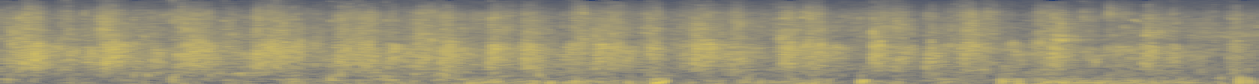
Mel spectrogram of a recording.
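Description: Audience applauding: many people clapping at a steady level.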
